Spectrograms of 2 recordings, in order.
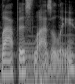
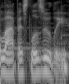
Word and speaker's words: lapis lazuli: It's very similar in hue to a precious stone called lapis lazuli, or lapis lazuli, depending on how you pronounce it.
